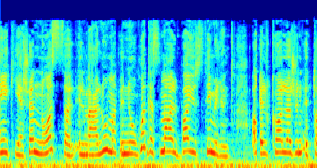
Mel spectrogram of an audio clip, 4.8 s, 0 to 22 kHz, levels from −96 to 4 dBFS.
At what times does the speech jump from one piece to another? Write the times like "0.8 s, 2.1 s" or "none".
1.7 s, 2.2 s, 3.8 s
